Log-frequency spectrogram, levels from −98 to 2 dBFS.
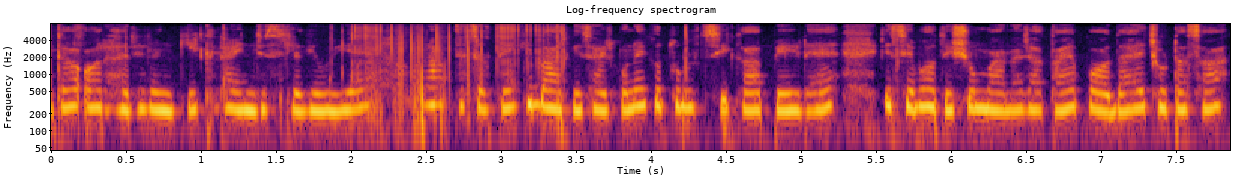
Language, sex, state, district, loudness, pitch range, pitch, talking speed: Hindi, female, Himachal Pradesh, Shimla, -18 LUFS, 235-260 Hz, 245 Hz, 260 wpm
